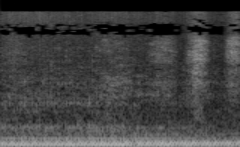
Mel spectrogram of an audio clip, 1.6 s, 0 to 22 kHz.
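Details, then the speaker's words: 1990s Jeep Grand Cherokee ZJ 4.0 inline-six, bought unseen, idling: deep, loud steady exhaust rumble with no sharpness; exhaust leak, holes in exhaust found, exact location not confirmed. "all right hopefully you can hear me over that exhaust so we definitely got a leak there"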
